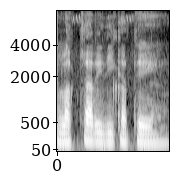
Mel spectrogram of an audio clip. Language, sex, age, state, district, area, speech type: Santali, male, 45-60, Odisha, Mayurbhanj, rural, spontaneous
